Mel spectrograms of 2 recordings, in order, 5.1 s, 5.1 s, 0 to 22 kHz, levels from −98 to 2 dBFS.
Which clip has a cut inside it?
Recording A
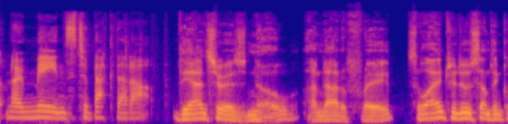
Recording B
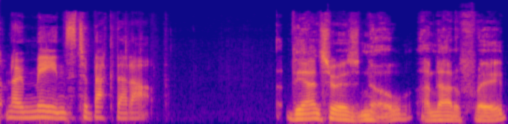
A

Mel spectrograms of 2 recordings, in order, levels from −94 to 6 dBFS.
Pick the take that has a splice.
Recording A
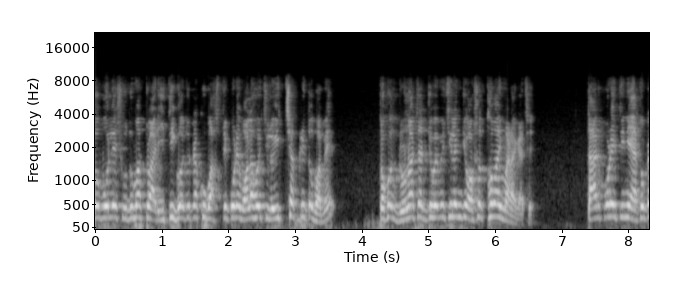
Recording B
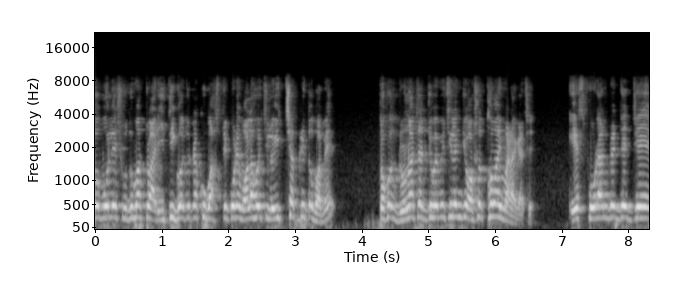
B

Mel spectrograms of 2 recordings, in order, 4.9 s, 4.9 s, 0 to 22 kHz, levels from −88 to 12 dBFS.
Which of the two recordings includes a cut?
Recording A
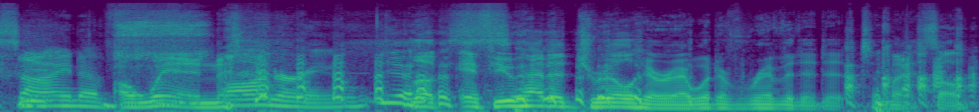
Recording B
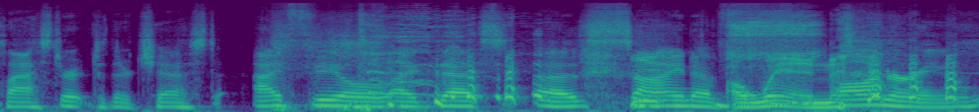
B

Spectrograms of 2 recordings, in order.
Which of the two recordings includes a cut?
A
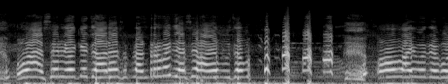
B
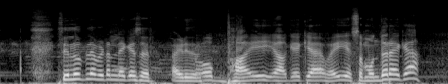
B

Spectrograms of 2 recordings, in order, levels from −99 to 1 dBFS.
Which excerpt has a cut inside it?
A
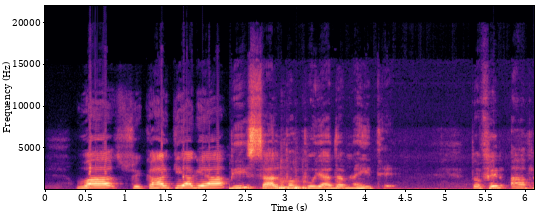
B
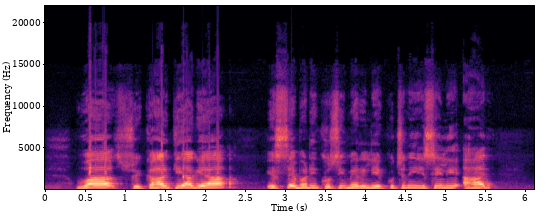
A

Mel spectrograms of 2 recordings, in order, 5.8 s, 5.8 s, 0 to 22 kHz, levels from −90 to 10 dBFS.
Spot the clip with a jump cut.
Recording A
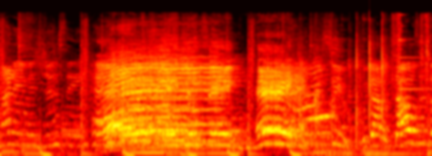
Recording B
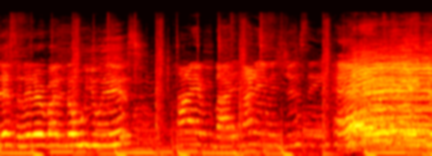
A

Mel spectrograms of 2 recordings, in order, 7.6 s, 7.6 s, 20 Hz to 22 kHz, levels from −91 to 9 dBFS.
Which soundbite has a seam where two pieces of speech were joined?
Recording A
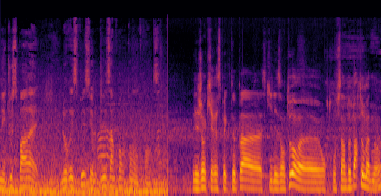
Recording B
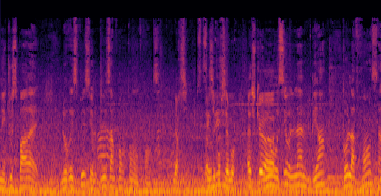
A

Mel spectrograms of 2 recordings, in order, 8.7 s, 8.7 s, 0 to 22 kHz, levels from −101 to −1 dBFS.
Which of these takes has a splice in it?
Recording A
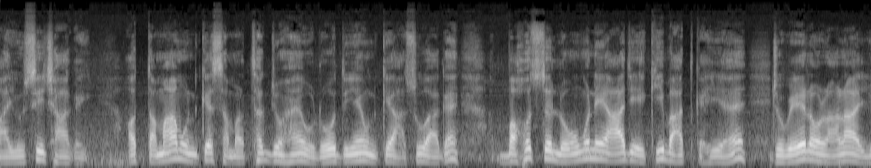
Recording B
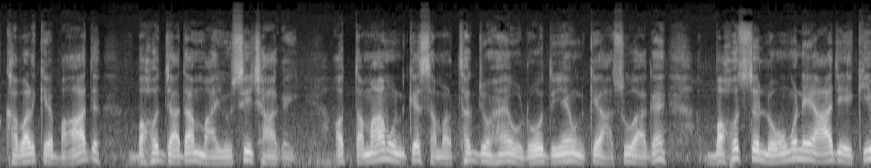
A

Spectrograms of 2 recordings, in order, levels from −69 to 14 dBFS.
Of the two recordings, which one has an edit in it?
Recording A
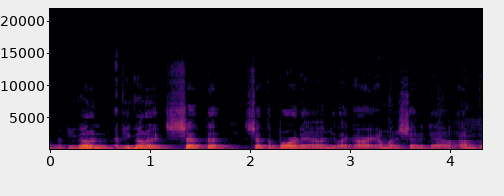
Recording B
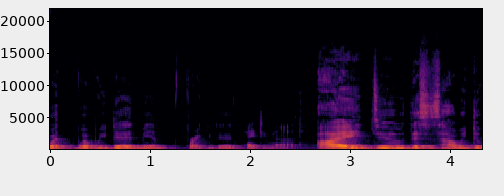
B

